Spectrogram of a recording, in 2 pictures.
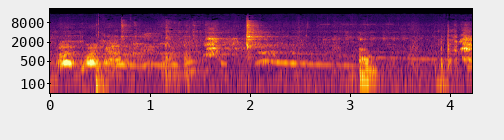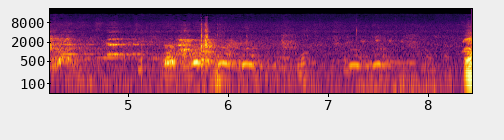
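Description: A dog yips and whimpers in short, scattered bursts nearby, mixed with light rustling and movement sounds.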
